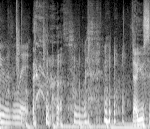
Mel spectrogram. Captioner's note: laughs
